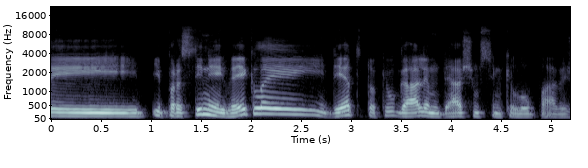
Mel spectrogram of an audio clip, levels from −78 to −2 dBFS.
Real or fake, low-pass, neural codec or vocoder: real; 10.8 kHz; none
